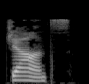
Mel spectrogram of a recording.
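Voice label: "jaunts", British English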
